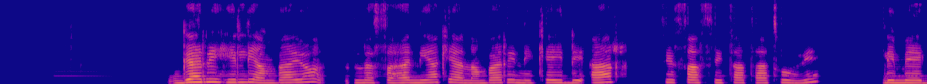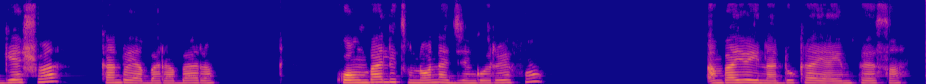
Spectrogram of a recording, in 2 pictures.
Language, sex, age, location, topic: Swahili, female, 25-35, Nairobi, finance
